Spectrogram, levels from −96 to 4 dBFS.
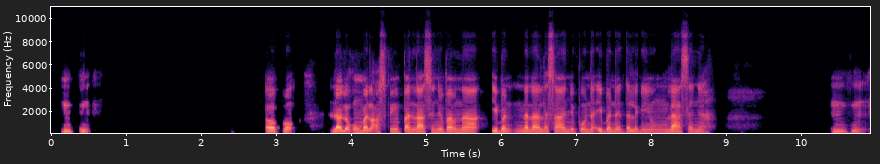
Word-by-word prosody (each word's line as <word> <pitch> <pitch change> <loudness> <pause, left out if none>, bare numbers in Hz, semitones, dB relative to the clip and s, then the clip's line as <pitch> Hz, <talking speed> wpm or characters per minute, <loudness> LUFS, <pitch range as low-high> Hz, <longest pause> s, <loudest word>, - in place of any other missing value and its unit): Mm. 135 0 -3 2.3
Opo. 145 0 +4 0.5
Lalo 150 0 +7
kung 155 -1 -2
malakas 140 -5 +2
pa 155 - -6
yung 150 - -3
panlasa 140 +1 +3
niyo 150 - -2
parang 150 0 +2
na 150 0 +2 0.3
iba 155 +1 +1
nalalasahan 145 0 0
niyo 145 - -5
po 145 - -1
na 140 -1 -5
iba 145 -1 0
na 140 0 -3
talaga 135 +1 -3
yung 140 0 -7
lasa 130 -1 +1
niya. 135 0 -8 1.6
Hmm. 135 -2 -6
145 Hz, 125 wpm, -24 LUFS, 140-150 Hz, 2.3 s, Lalo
